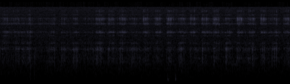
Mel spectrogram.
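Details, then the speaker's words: Game Boy Color running a Zelda game before speaker replacement: thin, tinny, faint music with crackly, harsh highs and almost no body; the original speaker is blown. "Okay, you can hear a little bit. Oh yeah. That sounds freaking terrible."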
